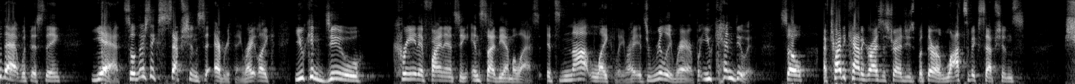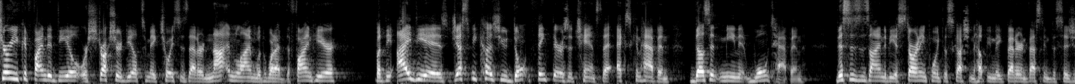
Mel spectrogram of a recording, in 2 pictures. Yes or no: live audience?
yes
